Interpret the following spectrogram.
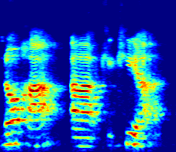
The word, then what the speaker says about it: Noha Kikhia: So now, as I said this, I'm going to introduce Noha Kikhia.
